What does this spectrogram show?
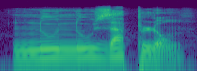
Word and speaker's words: nous appelons: Okay, nous appelons, and then little link would be perfect. So let's pronounce the whole thing again. Nous appelons. Nous appelons. Okay, final s doesn't exist.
